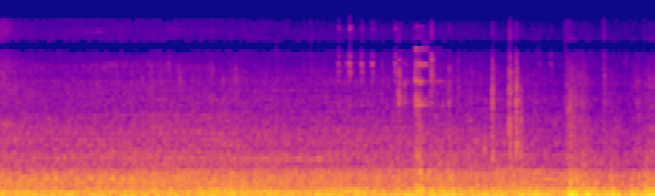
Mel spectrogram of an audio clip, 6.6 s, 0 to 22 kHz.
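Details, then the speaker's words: Used 2015 Ford F-450 pickup on a back-road test drive, slowing at low speed: steady low road and engine rumble with no scraping, grinding or pulsing. The brakes work well; the loose bedsides may rattle. "makes work pretty good no grinding no pulsing"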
